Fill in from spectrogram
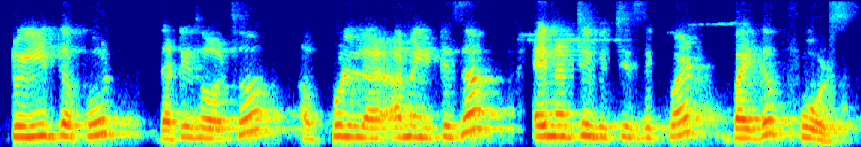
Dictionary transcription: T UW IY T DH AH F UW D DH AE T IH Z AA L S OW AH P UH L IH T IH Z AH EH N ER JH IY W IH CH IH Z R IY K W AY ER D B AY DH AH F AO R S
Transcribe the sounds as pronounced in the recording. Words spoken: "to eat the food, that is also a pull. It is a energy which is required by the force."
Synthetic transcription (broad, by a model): T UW IY T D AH F UW D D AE T IH Z AA L S OW AH F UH L IH T IH Z AH EH N ER JH IY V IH CH IH Z R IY K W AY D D B AY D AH F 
